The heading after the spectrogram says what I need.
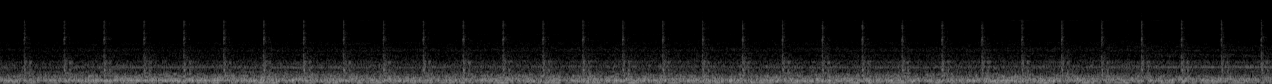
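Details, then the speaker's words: Diesel heater indoors on a Chinese power supply with battery backup, during startup at 11.3 V, set to high: crisp, regular dosing pump ticks about twice a second over a soft fan hiss; normal knocking only while firing up. "Hear that fuel pump knocking a bit. You hear it knocking as it's firing up, but you won't hear it once it's running."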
